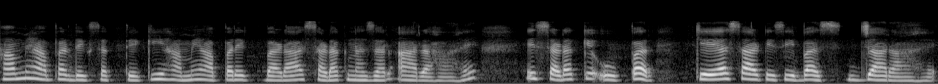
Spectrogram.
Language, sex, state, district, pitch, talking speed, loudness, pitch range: Hindi, female, Maharashtra, Chandrapur, 210 Hz, 165 wpm, -18 LUFS, 200-235 Hz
